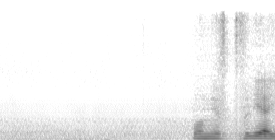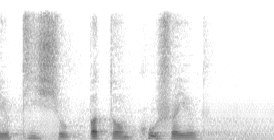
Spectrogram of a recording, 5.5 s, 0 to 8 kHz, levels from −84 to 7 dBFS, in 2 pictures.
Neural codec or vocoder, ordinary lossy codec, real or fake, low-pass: codec, 24 kHz, 0.5 kbps, DualCodec; none; fake; 7.2 kHz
